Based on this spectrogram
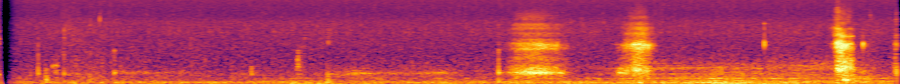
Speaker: Phew. I gotta sneeze. Phew. Phew. Sneeze. Phew. Gotta sneeze.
